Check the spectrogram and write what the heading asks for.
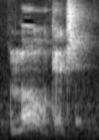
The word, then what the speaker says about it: molcajete: And I am going to try to pronounce it, molcajete. So after my crude pronunciation, I'm going to give you guys the proper pronunciation courtesy of the iPad. Molcajete.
